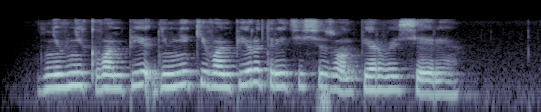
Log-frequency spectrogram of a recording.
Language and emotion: Russian, neutral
